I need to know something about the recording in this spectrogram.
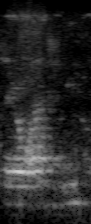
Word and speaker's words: Jorge: Spell it for me. Torres. And his first name? George, Jorge.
